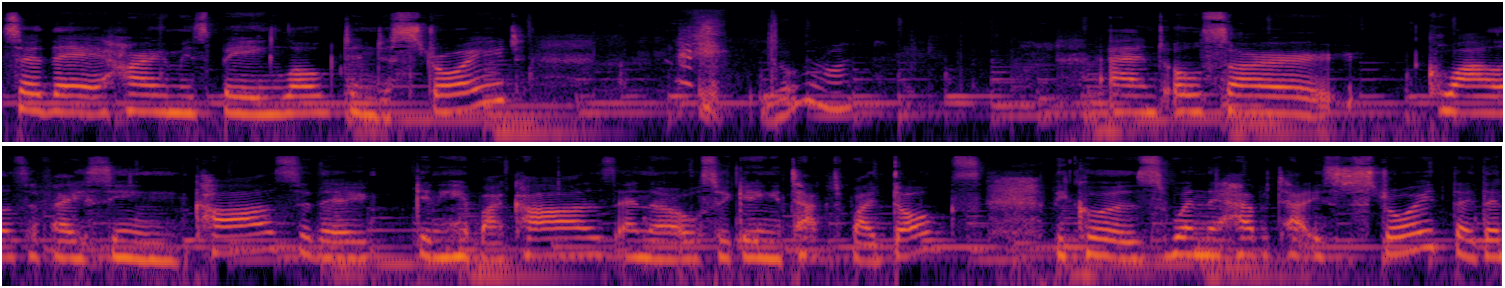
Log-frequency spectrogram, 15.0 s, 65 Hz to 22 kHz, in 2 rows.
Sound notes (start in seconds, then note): 3.2 koala sneezes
